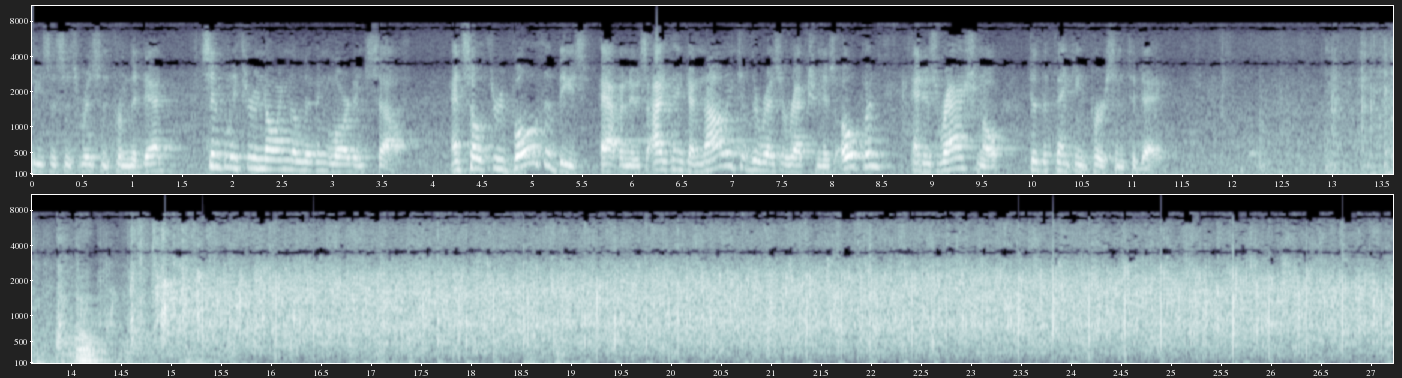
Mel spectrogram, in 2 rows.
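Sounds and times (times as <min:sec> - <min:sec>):
speech: 0:00.0 - 0:11.4
audience applause: 0:13.8 - 0:27.2.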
